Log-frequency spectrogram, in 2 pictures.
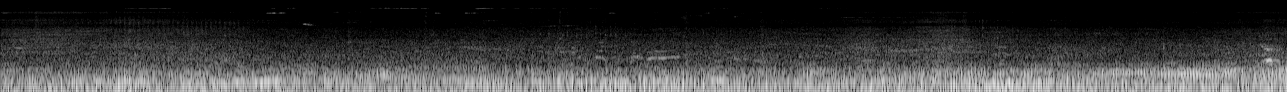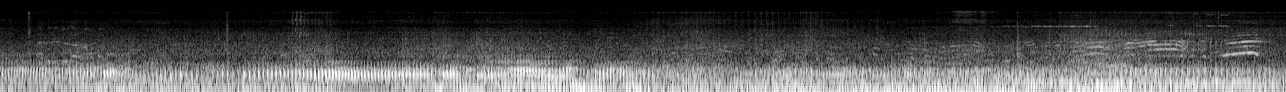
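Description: Busy street traffic: motorcycle-sidecar tricycles and cars running and passing close by. The engine rumble grows louder about halfway through.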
